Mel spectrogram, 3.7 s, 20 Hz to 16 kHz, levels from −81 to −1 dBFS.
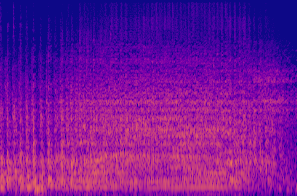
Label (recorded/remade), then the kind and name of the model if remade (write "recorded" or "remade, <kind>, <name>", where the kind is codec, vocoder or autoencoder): recorded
